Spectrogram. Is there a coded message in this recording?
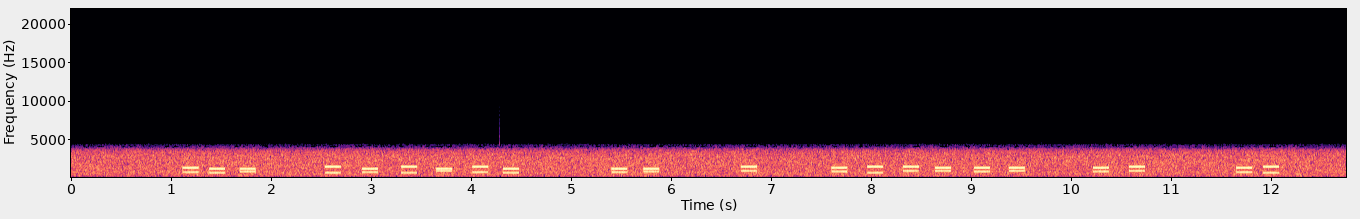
Yes: DTMF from 1.1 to 12.1 s, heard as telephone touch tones, dialled by hand, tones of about 160 ms, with phone line noise. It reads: 517 343*61 47 # 83#080 8# 53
